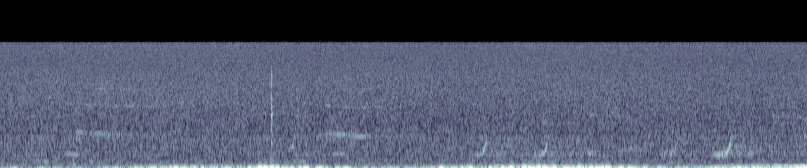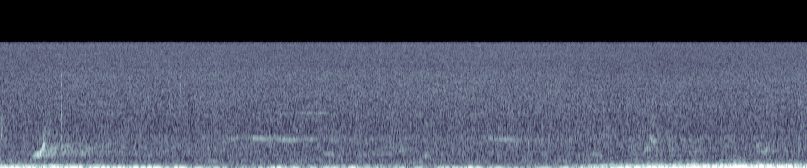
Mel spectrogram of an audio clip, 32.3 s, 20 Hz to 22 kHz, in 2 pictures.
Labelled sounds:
1.9	2.2	humpback whale, 0.80 to 0.96 kHz
6.5	7.0	humpback whale, 0.80 to 0.93 kHz

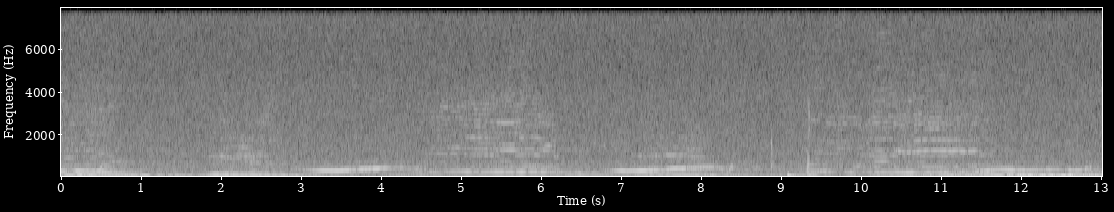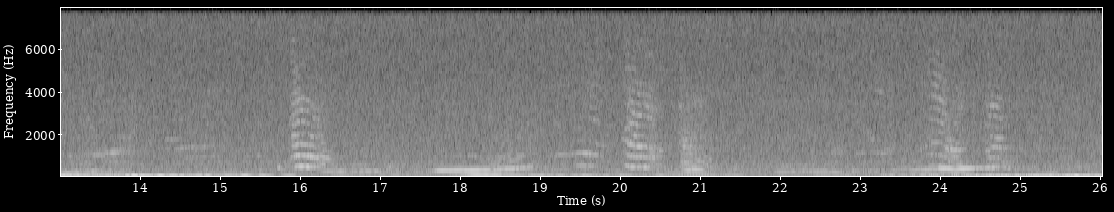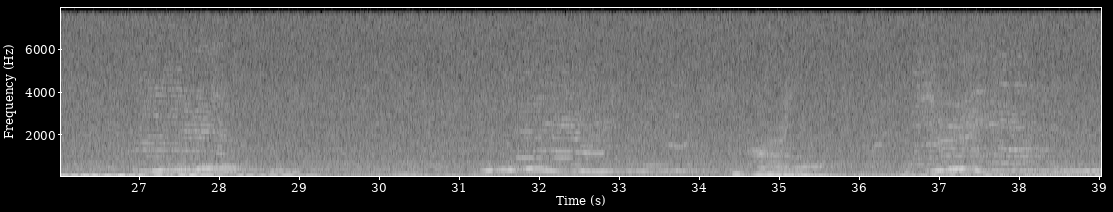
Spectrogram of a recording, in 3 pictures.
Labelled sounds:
1.8	2.4	humpback whale, 0.83 to 1.5 kHz
4.8	6.2	humpback whale, 0.99 to 3.6 kHz
7.5	7.8	humpback whale, 0.96 to 1.1 kHz
9.6	11.5	humpback whale, 0.96 to 4.2 kHz
13.3	15.0	humpback whale, 0.96 to 1.6 kHz
15.9	16.5	humpback whale, 0.80 to 3.8 kHz
19.2	20.5	humpback whale, 0.86 to 4.2 kHz
23.8	24.3	humpback whale, 0.90 to 3.9 kHz
24.6	24.9	humpback whale, 1.3 to 1.5 kHz
26.9	27.9	humpback whale, 1.2 to 4.6 kHz
31.7	33.0	humpback whale, 0.86 to 2.8 kHz
33.6	33.9	humpback whale, 1.4 to 1.7 kHz
34.6	35.0	humpback whale, 0.96 to 1.4 kHz
36.7	37.2	humpback whale, 1.5 to 3.9 kHz
37.7	38.2	humpback whale, 0.96 to 2.8 kHz

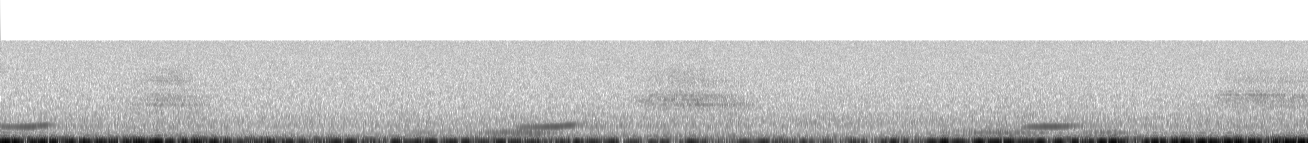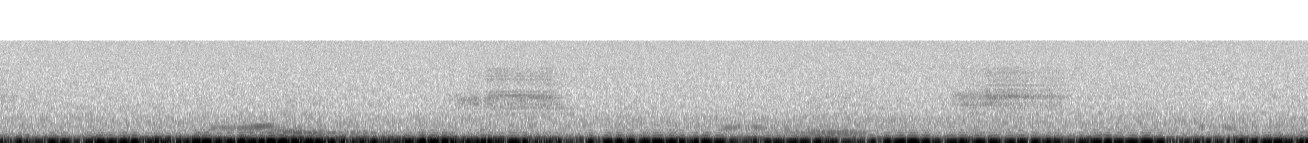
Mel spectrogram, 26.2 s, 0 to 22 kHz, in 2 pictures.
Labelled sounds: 12.5	12.7	humpback whale, 1.4 to 1.6 kHz
17.6	18.6	humpback whale, 1.1 to 1.6 kHz
22.6	22.9	humpback whale, 1.3 to 1.7 kHz

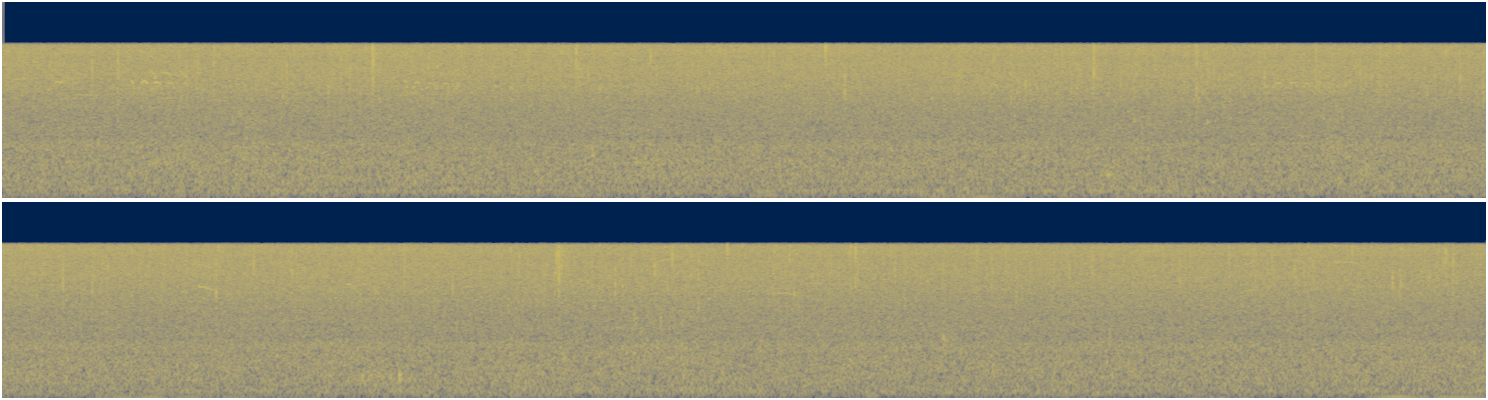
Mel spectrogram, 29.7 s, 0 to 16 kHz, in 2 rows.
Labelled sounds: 22.6	22.8	Pacific white-sided dolphin, 2.9 to 3.2 kHz
28.2	28.4	Pacific white-sided dolphin, 5.3 to 5.7 kHz

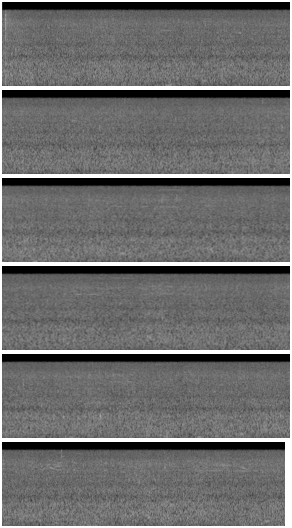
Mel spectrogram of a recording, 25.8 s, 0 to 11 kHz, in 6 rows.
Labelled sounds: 1.4	1.6	Pacific white-sided dolphin, 3.7 to 4.0 kHz
11.0	11.4	Pacific white-sided dolphin, 6.5 to 6.8 kHz
14.6	14.9	Pacific white-sided dolphin, 6.5 to 6.7 kHz
22.2	22.5	Pacific white-sided dolphin, 3.5 to 3.9 kHz

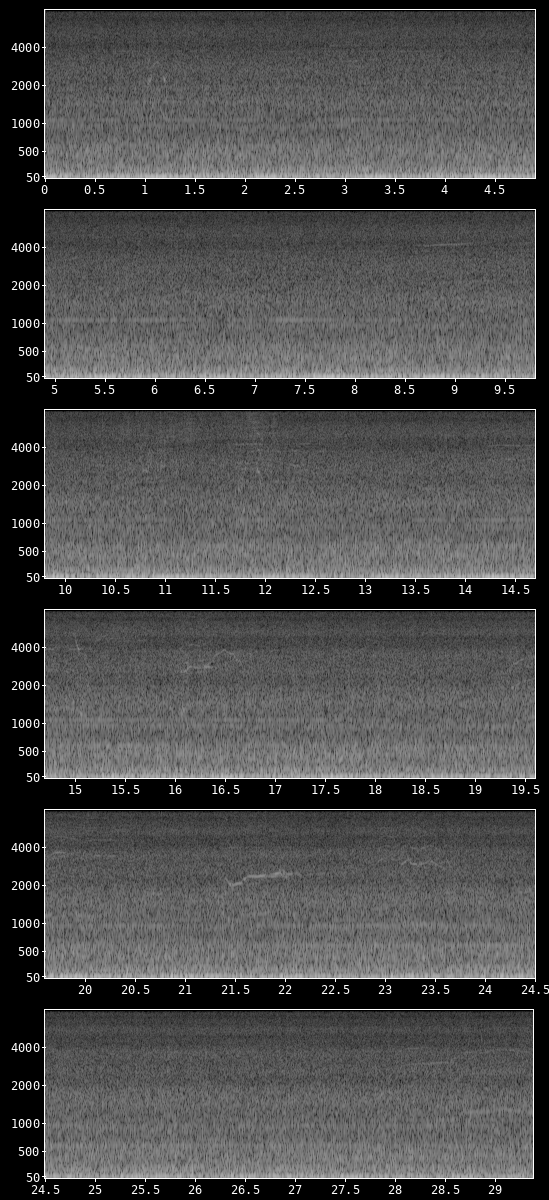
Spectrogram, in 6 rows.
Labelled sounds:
15.9	16.7	killer whale, southern resident, 2.5 to 4.1 kHz
21.3	22.1	killer whale, southern resident, 1.1 to 3.1 kHz
22.9	23.6	killer whale, southern resident, 2.2 to 5.0 kHz

